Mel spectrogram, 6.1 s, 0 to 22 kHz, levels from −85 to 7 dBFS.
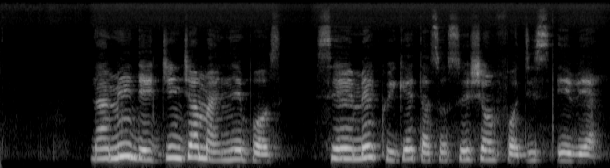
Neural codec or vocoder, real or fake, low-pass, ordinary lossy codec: vocoder, 48 kHz, 128 mel bands, Vocos; fake; none; none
